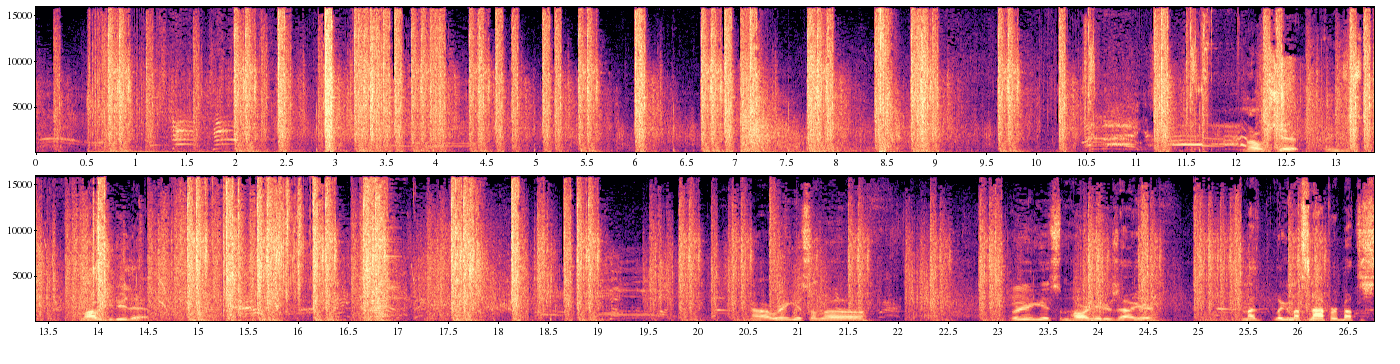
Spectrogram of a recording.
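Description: Rifles and machine guns fire in rapid bursts.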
